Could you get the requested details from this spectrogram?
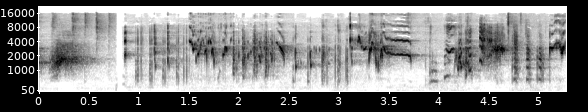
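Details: Pet male budgerigar warbling to his mirror: a buzzy opening note, then a fast stream of clicks, chirps and whistled squeaks with brief pauses.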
